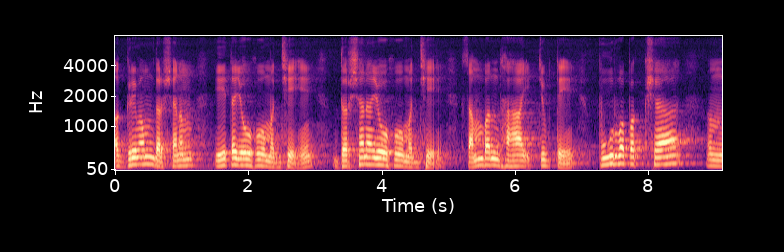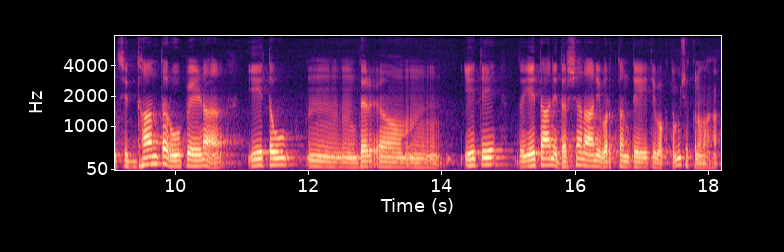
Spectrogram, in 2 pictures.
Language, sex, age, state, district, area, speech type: Sanskrit, male, 45-60, Karnataka, Uttara Kannada, rural, spontaneous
